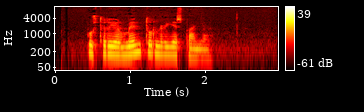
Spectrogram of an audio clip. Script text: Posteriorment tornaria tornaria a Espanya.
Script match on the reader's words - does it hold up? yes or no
no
